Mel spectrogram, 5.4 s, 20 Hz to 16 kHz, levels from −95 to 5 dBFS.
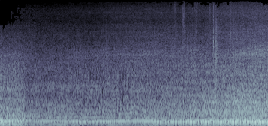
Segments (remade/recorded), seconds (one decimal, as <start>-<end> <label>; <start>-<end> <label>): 0.0-1.4 recorded; 1.4-2.6 remade; 2.6-5.4 recorded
